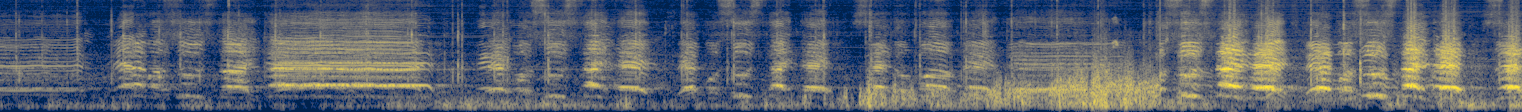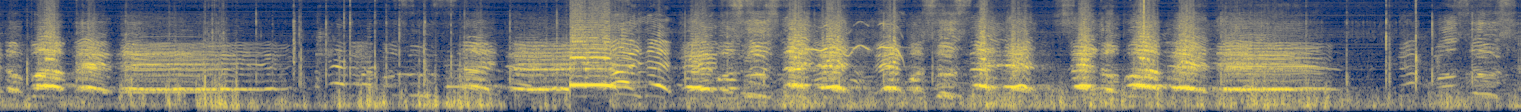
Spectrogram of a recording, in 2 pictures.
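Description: A small group of football supporters chanting and singing together, voices held on long notes, getting louder about halfway through.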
